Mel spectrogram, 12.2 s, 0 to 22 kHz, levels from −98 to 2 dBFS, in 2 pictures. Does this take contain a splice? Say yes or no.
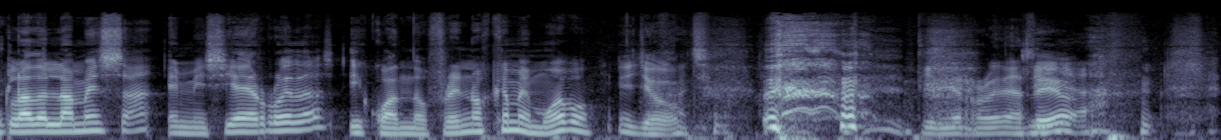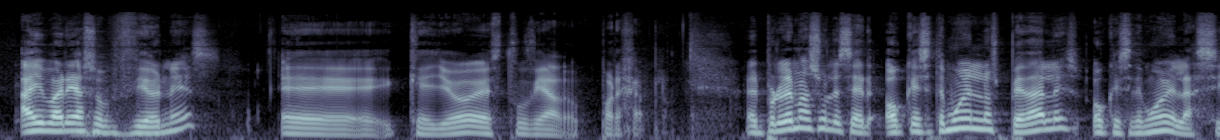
yes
